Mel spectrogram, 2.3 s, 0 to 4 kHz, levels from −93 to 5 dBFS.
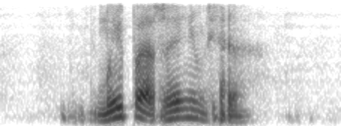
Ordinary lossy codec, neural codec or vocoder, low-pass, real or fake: none; codec, 24 kHz, 1.5 kbps, HILCodec; 3.6 kHz; fake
